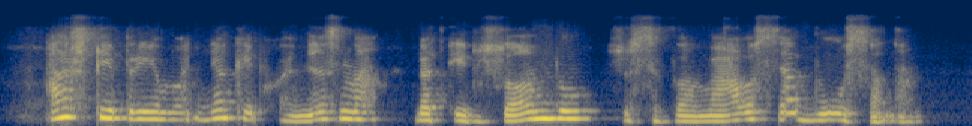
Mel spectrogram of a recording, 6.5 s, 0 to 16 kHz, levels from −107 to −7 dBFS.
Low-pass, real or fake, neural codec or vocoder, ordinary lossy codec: 7.2 kHz; fake; codec, 16 kHz, 8 kbps, FunCodec, trained on LibriTTS, 25 frames a second; Opus, 16 kbps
